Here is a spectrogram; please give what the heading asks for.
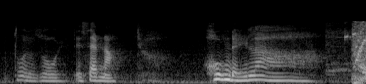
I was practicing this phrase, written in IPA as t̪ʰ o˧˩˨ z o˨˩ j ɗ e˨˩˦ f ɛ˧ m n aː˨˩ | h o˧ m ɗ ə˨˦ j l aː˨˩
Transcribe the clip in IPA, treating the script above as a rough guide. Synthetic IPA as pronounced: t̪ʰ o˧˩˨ z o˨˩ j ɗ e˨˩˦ s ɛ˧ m n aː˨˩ | h o˧ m ɗ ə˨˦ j l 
